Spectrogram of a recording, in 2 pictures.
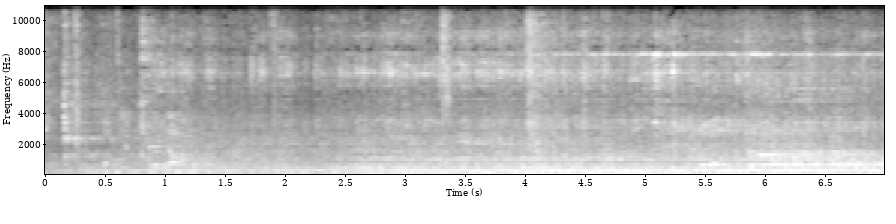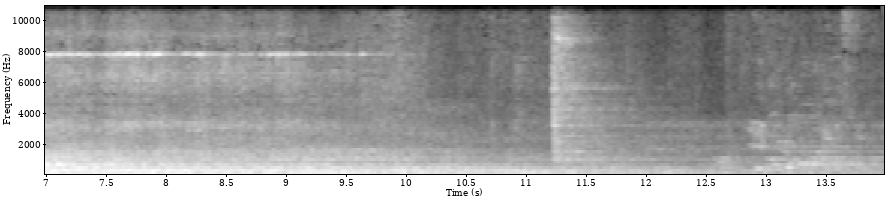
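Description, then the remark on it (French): A cart rumbles steadily along rails inside a tunnel of an abandoned metro station, a loud continuous rolling roar with rattling and squealing metal, shifting and thinning near the end. “C'est un chariot dans des rails dans une station métro abandonnée.”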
